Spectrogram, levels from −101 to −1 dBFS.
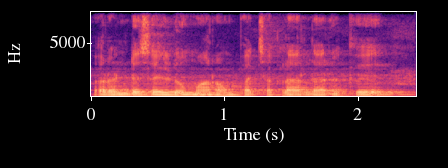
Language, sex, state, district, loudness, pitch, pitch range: Tamil, male, Tamil Nadu, Kanyakumari, -17 LUFS, 90 Hz, 85-90 Hz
